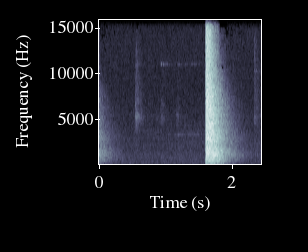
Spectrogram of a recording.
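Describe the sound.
A Glock pistol is fired at a shooting club in Rzeszów: one sharp, loud crack with a ringing decay, preceded by the fading tail of an earlier shot.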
